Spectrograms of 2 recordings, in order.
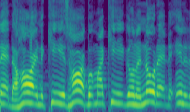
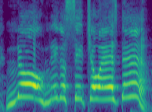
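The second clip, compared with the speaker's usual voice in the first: scolding shout; 7 semitones higher, slower than usual. Retold or imitated. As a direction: bark it with the same cheering energy. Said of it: "Same enthusiasm".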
